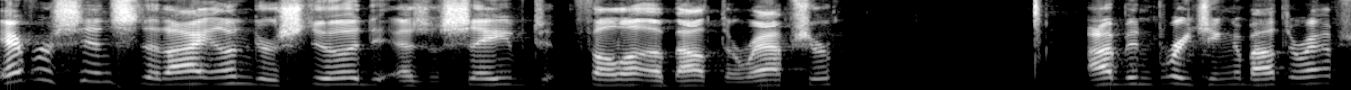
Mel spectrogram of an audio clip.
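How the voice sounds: A man talks at a moderate pace in a high voice with a bright, sharp tone and lively intonation.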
